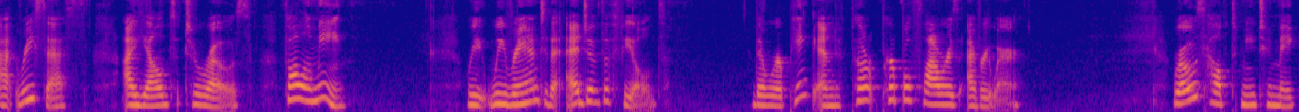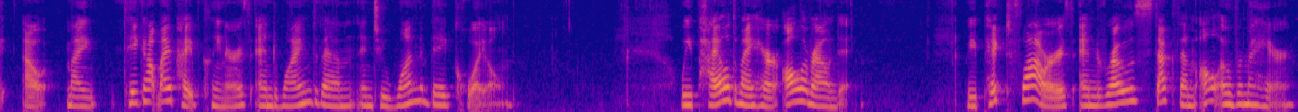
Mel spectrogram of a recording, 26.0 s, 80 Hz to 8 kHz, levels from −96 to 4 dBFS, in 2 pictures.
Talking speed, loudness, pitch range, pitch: 145 wpm, -33 LUFS, 205-275 Hz, 225 Hz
